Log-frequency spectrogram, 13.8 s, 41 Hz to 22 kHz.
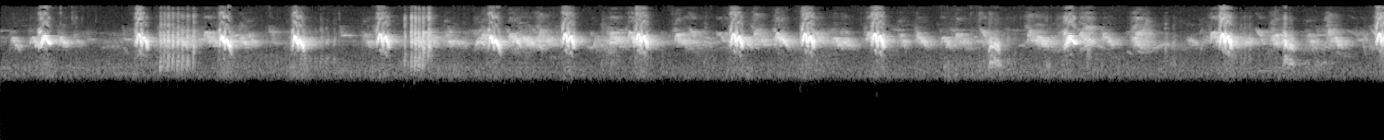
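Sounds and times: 
Passer domesticus house sparrow loud clipped chirps: 0.0 - 13.8.

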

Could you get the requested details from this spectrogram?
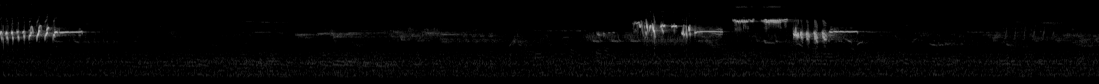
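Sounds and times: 
European robin Erithacus rubecula singing: 0.0 - 0.9, 6.0 - 8.6.

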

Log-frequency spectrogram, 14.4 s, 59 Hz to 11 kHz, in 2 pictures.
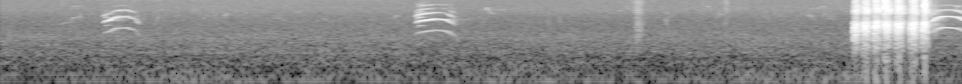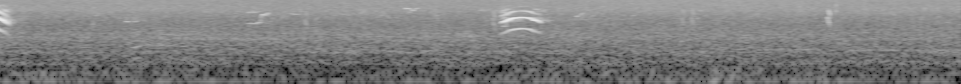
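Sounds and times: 
Eurasian magpie Pica pica giving short arched call notes: 6.4 - 7.2.

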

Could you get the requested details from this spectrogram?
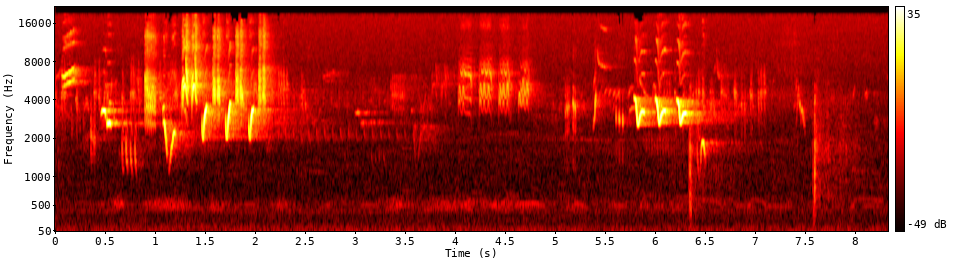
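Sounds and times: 
common nightingale Luscinia megarhynchos singing: 0.0 - 8.3.

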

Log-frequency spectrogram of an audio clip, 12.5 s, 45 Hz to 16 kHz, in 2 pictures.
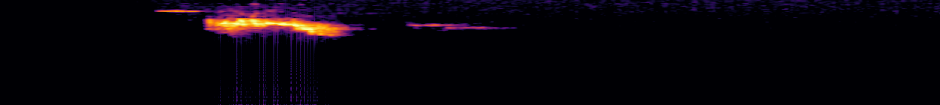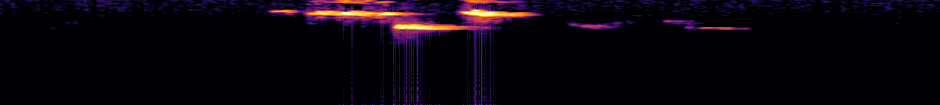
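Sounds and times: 
European robin Erithacus rubecula singing: 1.0 - 3.5, 8.1 - 11.3.

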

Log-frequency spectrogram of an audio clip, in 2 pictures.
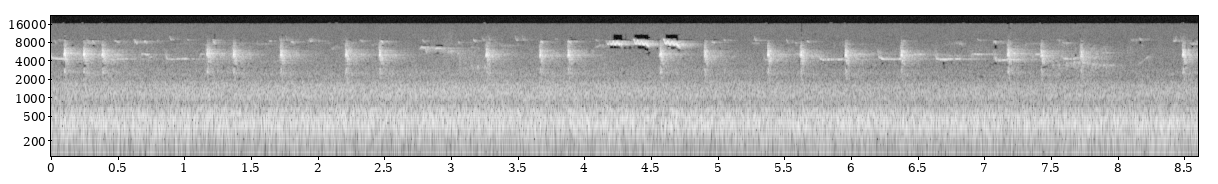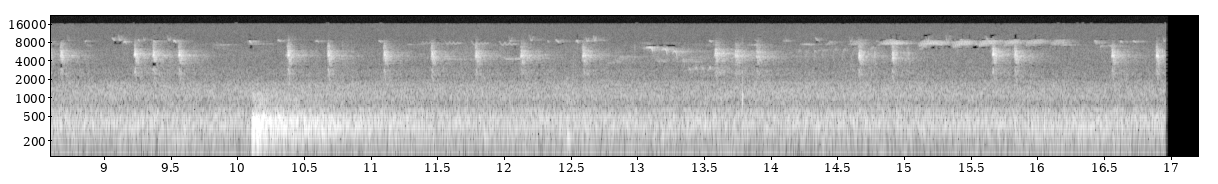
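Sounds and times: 
Eurasian wren Troglodytes troglodytes singing: 0.0 - 17.0
dull thump: 10.1 - 11.9.

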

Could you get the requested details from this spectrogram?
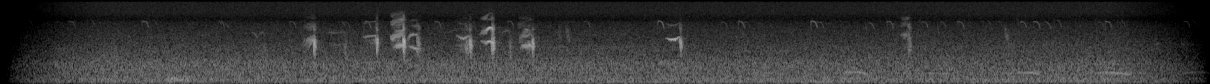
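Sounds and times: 
background hiss: 0.2 - 12.1
Eurasian magpie Pica pica giving harsh rasping chatter: 3.0 - 5.4.

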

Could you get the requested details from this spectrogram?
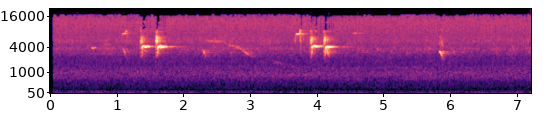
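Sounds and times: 
background hiss: 0.1 - 7.1
common chaffinch calls, Fringilla coelebs: 0.6 - 4.8, 5.7 - 6.3.

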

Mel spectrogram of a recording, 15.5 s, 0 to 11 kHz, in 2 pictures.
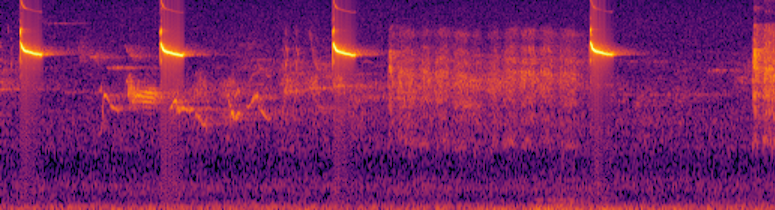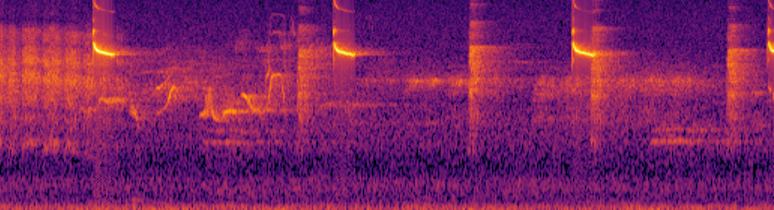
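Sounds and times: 
Great tit Parus major calling: 0.2 - 0.5, 1.1 - 2.0, 2.9 - 6.3, 7.5 - 9.2, 9.8 - 11.4, 13.4 - 15.4
Great tit Parus major twittering: 0.2 - 0.5, 1.0 - 6.3, 7.5 - 11.4, 13.4 - 15.4.

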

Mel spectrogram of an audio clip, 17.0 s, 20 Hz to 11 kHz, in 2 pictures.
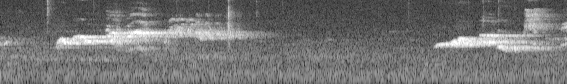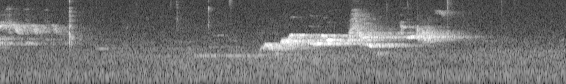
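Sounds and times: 
Common blackbird Turdus merula singing fluty whistled phrases: 0.8 - 3.8, 6.6 - 9.6, 11.8 - 15.8.

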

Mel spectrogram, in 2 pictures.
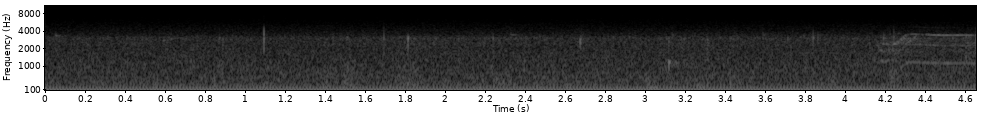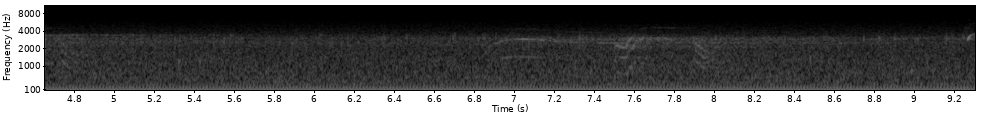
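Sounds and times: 
steady low hum and hiss: 0.0 - 9.3
killer whale upswept tonal calls recorded by hydrophone: 4.1 - 5.3, 6.8 - 8.2.

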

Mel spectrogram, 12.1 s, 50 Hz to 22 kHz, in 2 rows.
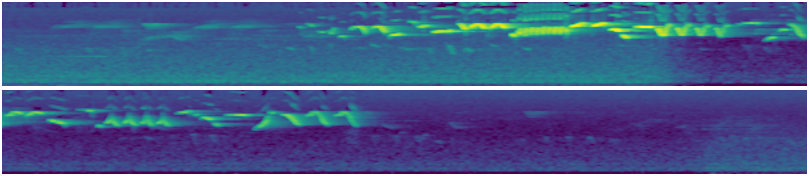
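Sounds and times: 
low hiss: 0.0 - 12.0
Eurasian wren Troglodytes troglodytes song: 0.2 - 8.8.

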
